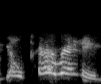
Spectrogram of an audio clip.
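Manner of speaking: high call, like hailing a friend from far off; calling out across the stands. Retold or imitated. Hailing friend Perry across the stands at the game, high call. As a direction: shout his name high to catch his attention.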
